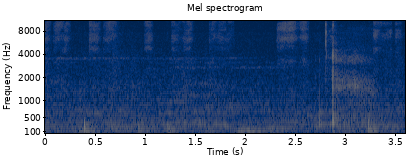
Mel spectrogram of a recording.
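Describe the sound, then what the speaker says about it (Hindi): Chalk or a marker writes on a board in short, scratchy strokes, a series of separate bursts with brief pauses between them, close and moderately loud, with a faint voice underneath. "ब्रह्मांड लिख देते हैं"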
